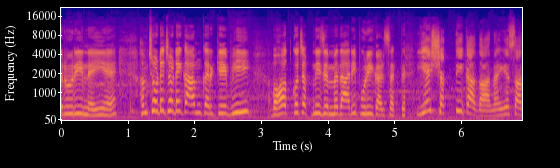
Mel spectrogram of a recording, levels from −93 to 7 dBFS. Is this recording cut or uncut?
cut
